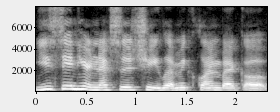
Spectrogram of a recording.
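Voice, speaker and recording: A woman's put-on character voice, raspy and fairly high-pitched, at a moderate pace with very even loudness. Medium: read story. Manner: gentle, kind.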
